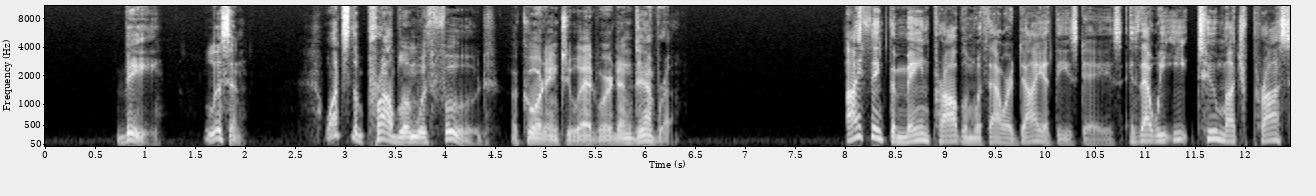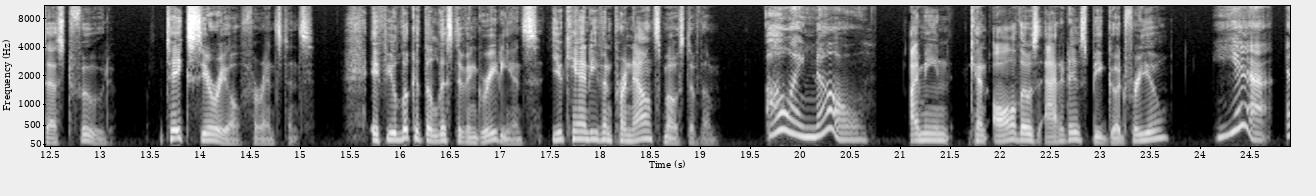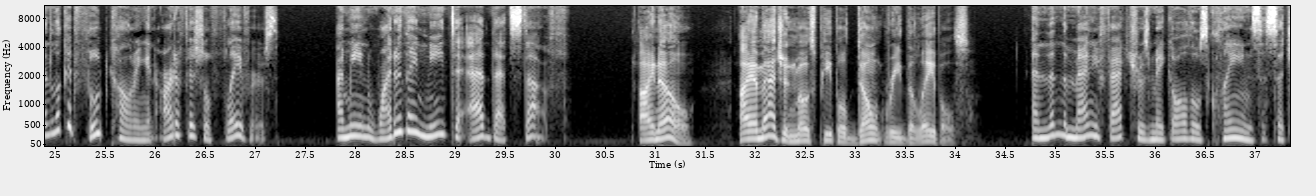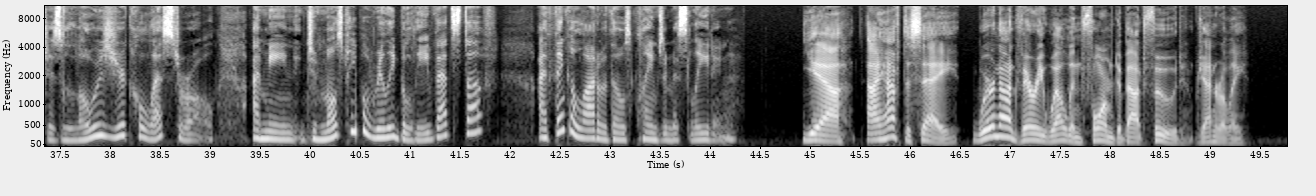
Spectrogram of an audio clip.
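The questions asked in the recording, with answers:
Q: What's the problem with food, according to Edward and Deborah?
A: We eat too much processed food with additives and artificial ingredients, and people aren't well informed because they don't read labels and believe misleading claims.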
